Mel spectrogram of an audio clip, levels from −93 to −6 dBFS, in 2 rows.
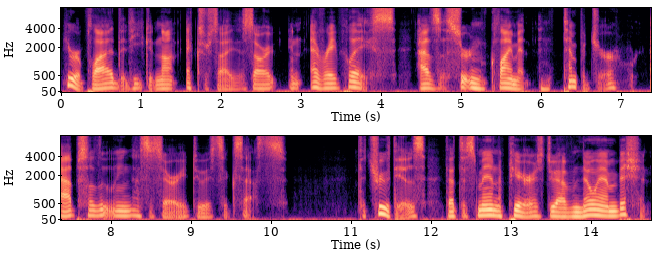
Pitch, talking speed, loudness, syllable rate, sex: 120 Hz, 140 wpm, -21 LUFS, 4.9 syllables/s, male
